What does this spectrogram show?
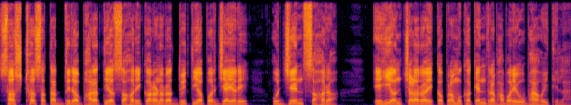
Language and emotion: Odia, neutral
